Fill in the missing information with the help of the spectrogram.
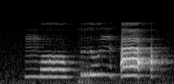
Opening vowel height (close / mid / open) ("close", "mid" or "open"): mid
